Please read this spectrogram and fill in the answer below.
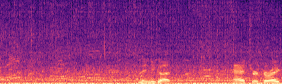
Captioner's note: revving continues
